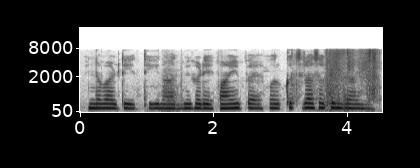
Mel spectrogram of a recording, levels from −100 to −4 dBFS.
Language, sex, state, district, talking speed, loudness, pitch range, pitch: Hindi, female, Rajasthan, Churu, 120 wpm, -17 LUFS, 195-200 Hz, 195 Hz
